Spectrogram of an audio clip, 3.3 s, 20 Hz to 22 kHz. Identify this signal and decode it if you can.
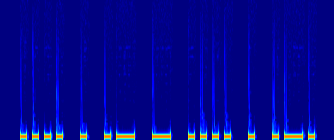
Morse code, heard as a keyed tone, about 21 wpm, 700 Hz. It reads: HEATHER
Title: K1USN SST QSO Practice 20wpm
